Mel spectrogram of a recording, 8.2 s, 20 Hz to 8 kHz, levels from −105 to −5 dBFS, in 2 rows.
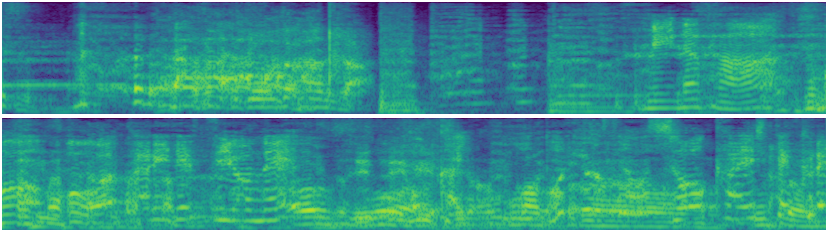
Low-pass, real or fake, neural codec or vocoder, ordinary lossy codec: none; fake; codec, 16 kHz, 8 kbps, FreqCodec, smaller model; none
